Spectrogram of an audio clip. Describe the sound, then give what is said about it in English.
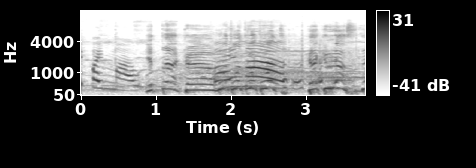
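A rodeo crowd with signs shouts and cheers together in an arena for their teams as riders struggle to rope steers, a steady swell of excited crowd noise with individual calls rising above the din. “They've brought signs and they cheer for their teams as they struggle to rope steers in the arena.”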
